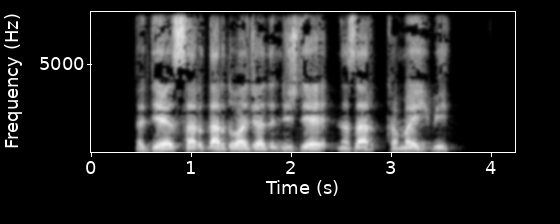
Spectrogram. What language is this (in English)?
Pashto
